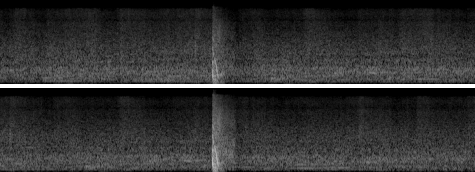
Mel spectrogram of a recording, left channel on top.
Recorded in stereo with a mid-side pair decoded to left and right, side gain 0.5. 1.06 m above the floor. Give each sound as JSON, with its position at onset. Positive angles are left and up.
{"t": 2.1, "sound": "a gunshot", "azimuth_deg": -45, "distance_m": 0.7}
